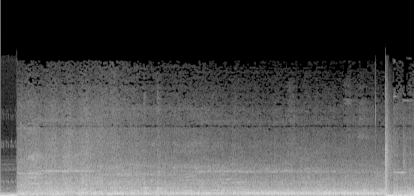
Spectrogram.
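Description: New York City subway train running in a station: a steady rumble and rattle of wheels on the track. Near the end it gives way to heavier low street traffic noise with sharp clicks.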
